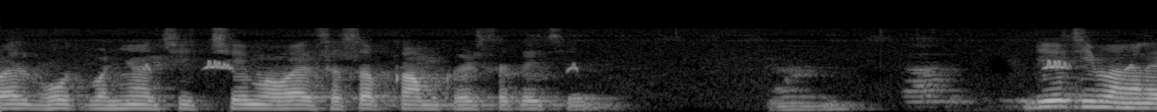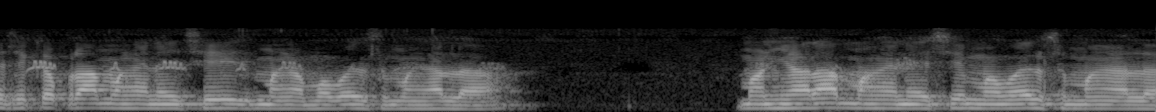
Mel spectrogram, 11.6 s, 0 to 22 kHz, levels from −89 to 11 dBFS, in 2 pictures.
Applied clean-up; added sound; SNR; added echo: neural mask model Resemble Enhance denoiser.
